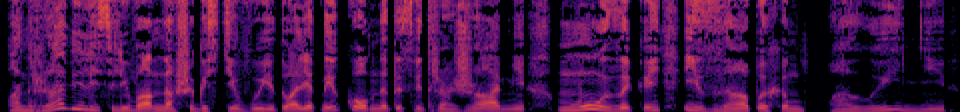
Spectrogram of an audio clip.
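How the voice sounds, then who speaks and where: Slow, dark-voiced pig lady, as a woman puts her on. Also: low voice, animated, no room sound, studio quality, exaggerated voice. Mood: ponderous. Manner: slow, ponderous, drawn-out speech. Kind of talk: audiobook character voice.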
